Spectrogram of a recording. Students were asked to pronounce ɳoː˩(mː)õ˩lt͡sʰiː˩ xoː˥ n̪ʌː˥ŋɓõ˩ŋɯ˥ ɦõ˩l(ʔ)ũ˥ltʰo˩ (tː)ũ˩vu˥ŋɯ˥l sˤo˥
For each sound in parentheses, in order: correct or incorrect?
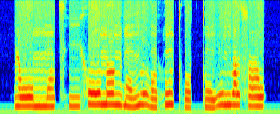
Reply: correct, incorrect: h, correct

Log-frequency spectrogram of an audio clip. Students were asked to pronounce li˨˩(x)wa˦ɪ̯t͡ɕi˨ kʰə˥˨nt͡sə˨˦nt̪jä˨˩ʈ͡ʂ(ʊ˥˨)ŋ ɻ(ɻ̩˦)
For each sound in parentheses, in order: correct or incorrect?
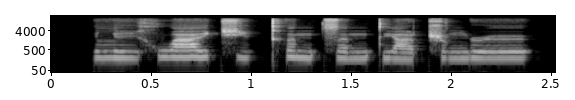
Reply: correct, incorrect: ʊ˨˦, correct

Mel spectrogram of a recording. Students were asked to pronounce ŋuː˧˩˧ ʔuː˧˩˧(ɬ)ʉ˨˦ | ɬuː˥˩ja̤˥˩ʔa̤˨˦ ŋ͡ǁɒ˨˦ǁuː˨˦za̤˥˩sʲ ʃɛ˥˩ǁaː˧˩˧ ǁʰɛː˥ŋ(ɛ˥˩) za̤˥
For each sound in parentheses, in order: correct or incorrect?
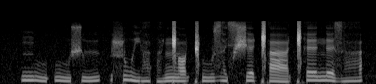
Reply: incorrect: ʃ, correct

